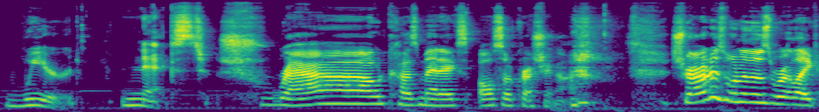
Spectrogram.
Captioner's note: laughs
